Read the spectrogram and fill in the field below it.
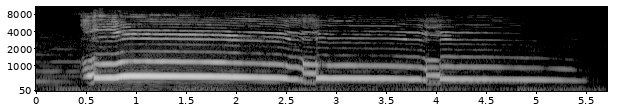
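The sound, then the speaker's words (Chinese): A she-wolf by a trap lets out a long, loud howl toward a snowy sky as snow falls. The howl rises sharply and holds a steady, fairly high tone for about five seconds, with two brief breaks in pitch, before it slowly sinks and fades. No one speaks. “母狼蹒跚的走向陷阱，对着白雪飘飞的天空，发出了刺耳长鸣。”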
